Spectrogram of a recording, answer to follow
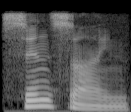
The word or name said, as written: sinsyne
